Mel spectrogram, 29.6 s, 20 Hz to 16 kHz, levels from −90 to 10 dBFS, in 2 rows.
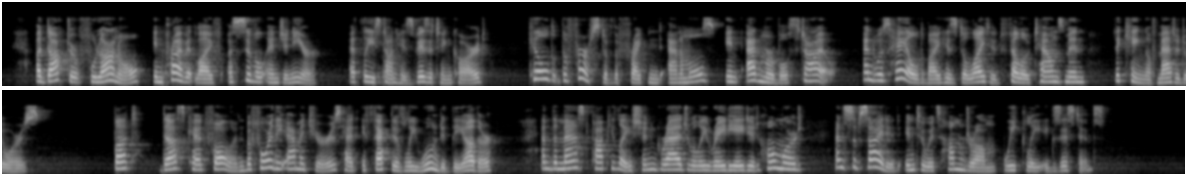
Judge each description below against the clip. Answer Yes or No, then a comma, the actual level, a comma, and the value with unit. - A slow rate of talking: Yes, slow, 130 wpm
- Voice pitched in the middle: No, high, 210 Hz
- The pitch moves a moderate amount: No, wide, 6.0 semitones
